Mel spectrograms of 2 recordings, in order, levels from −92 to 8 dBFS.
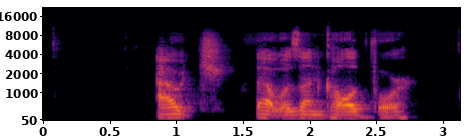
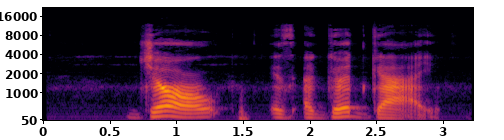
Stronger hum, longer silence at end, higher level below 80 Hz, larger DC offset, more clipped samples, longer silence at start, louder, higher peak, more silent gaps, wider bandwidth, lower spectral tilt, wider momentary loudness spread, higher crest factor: neither; about the same, 0.4 s vs 0.3 s; second, -76 dBFS vs -62 dBFS; neither; neither; about the same, 0.85 s vs 0.75 s; second, -29 LUFS vs -22 LUFS; second, -10 dBFS vs -4 dBFS; neither; about the same, 11 kHz vs 12 kHz; about the same, -4 dB/octave vs -4.5 dB/octave; second, 12 LU vs 20 LU; about the same, 20 dB vs 20 dB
